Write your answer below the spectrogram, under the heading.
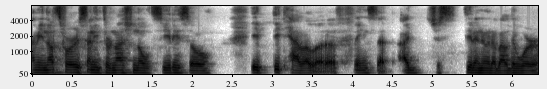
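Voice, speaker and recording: Monotone and flat, a man with a Spanish accent talks at a moderate pace in a fairly low voice, his loudness very even. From Mexico. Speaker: exchange student. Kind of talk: interview. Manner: halting.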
